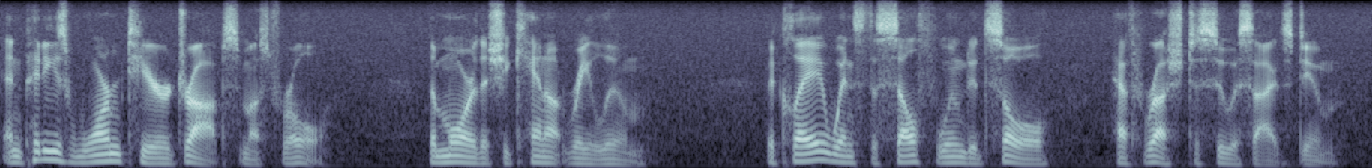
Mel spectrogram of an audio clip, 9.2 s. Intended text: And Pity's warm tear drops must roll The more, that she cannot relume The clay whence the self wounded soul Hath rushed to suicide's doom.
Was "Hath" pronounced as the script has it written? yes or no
yes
